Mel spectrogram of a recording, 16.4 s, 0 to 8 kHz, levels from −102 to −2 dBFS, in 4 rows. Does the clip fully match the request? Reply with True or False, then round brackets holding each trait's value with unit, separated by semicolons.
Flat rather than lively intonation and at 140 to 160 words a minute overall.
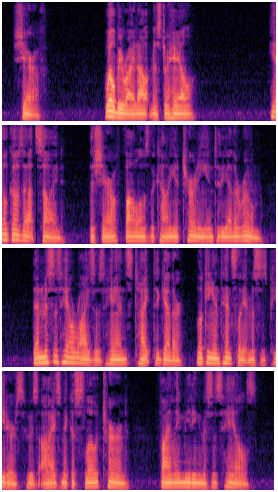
True (2.2 semitones; 155 wpm)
